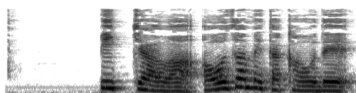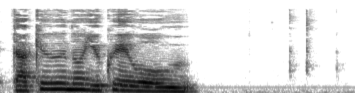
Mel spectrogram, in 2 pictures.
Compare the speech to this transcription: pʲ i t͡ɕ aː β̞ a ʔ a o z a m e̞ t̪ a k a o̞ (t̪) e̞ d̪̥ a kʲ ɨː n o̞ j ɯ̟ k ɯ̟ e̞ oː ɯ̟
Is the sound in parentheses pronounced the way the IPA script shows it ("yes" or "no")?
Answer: no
